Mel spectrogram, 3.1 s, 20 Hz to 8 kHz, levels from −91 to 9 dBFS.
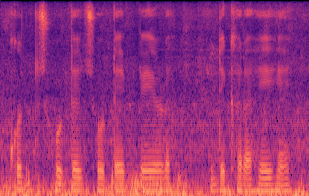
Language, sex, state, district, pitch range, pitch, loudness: Hindi, male, Chhattisgarh, Bilaspur, 95-105 Hz, 100 Hz, -15 LUFS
